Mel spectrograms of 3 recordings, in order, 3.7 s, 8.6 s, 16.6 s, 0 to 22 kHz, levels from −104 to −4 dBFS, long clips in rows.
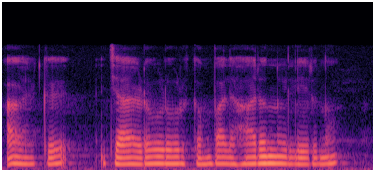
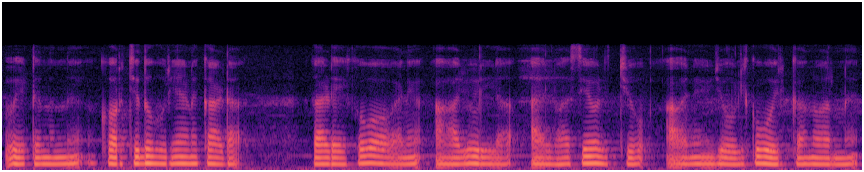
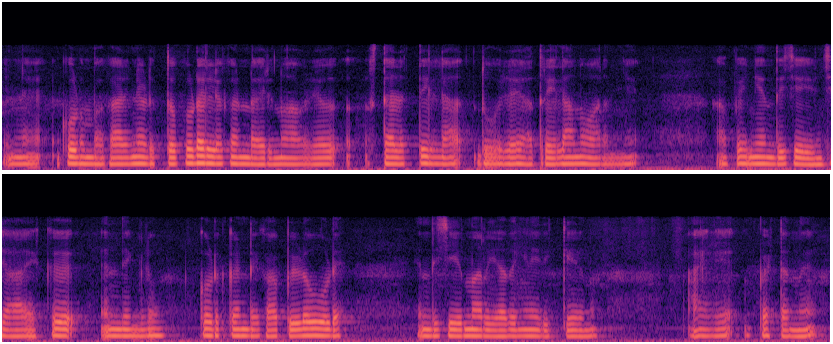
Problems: background sounds at intervals, low volume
